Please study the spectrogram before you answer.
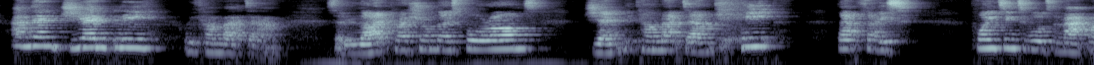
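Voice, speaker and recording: A woman leading a pilates class, giving calm, encouraging cues and counting down holds. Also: mid-range voice. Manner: encouraging, gentle cueing, counts down aloud. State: slightly out of breath at times. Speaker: pilates instructor. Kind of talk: guided exercise class instruction. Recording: echoey room, voice from a distance.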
